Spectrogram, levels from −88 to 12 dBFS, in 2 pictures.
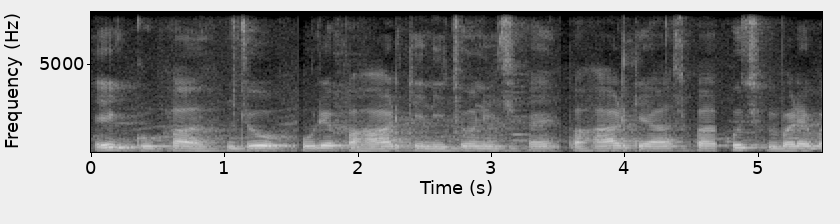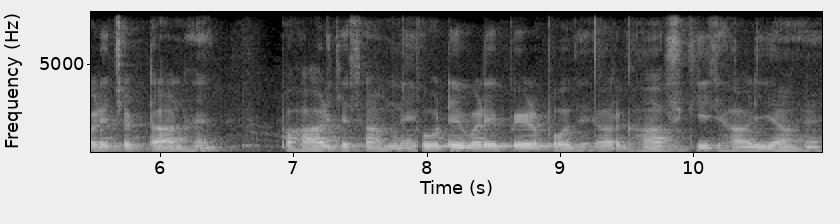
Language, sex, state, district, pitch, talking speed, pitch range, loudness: Hindi, male, Maharashtra, Nagpur, 120 Hz, 165 wpm, 115-125 Hz, -16 LUFS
